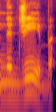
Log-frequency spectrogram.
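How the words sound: The name begins with a j sound.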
